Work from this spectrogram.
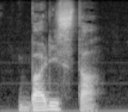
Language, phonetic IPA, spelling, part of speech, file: Polish, [baˈlʲista], balista, noun, Pl-balista.ogg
